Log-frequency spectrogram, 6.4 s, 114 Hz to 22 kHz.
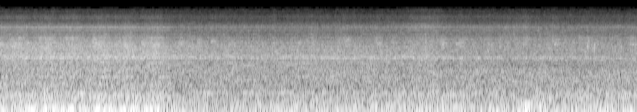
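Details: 1945 HUP Canadian Military Pattern truck petrol engine idles with a deep, uneven pulsing thump, three to four beats a second; strange noise occurring only after long standing in very cold weather, cause unidentified.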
